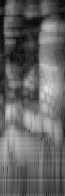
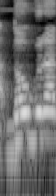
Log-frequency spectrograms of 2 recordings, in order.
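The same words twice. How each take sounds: First: दुगुना as one word with a short u; first vowel of दुगुना shortened to "du"; joined short form. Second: दो गुना as two words with a full o; uncombined form. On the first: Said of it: "जब जोड़ के बोलते हैं तो बोलते हैं". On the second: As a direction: say दो गुना apart, "do guna". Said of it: "दो गुना नहीं बोला जाता है". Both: Shown as a demonstration.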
